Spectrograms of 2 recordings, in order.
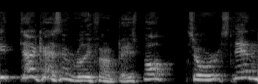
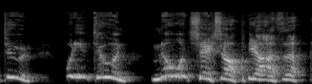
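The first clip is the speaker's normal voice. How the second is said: higher and louder, laughing disbelief; loud laughing disbelief, slower at the end; incredulous mock scold; 6 semitones higher, 5 dB louder than usual. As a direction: scold him while cracking up. Retold scolding of teammate, laughing.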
